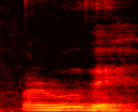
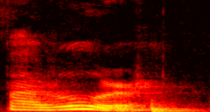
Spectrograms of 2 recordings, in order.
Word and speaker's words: Parure: Parude. I said Parude? It's Parure.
